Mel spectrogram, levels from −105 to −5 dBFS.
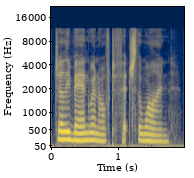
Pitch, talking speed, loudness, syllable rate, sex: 195 Hz, 210 wpm, -16 LUFS, 5.3 syllables/s, female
